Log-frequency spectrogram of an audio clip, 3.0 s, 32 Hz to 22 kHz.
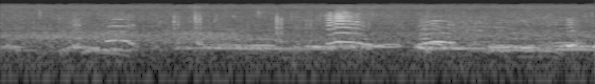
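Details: Tundra swans of a wintering flock at Otakara-da flood pond, Azumino, Nagano, Japan, on 22 February 2013, heading out to feed in nearby rice fields. Several birds give bugling, wavering honks that overlap and rise and fall.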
